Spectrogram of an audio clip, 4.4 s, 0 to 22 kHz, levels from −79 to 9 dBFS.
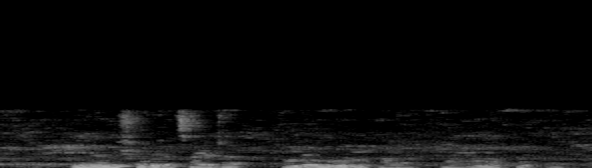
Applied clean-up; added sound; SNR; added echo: classical method WPE with log-MMSE.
